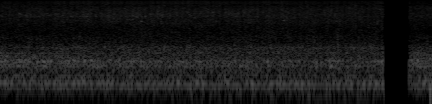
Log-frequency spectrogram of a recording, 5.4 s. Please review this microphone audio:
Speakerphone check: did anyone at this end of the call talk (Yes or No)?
No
